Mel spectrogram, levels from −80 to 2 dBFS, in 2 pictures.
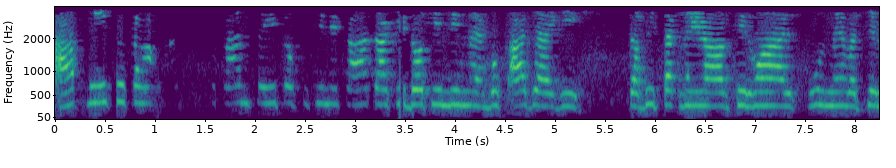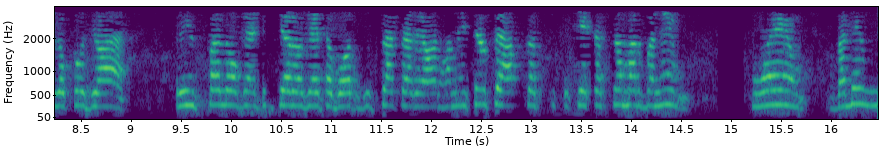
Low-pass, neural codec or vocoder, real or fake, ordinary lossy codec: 3.6 kHz; none; real; MP3, 16 kbps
